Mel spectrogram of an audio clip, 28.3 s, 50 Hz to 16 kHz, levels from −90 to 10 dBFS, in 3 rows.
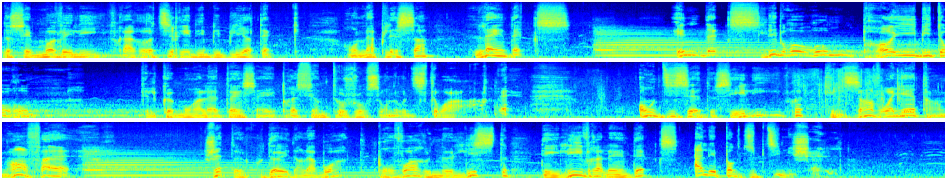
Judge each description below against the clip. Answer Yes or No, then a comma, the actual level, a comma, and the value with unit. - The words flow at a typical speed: No, slow, 110 wpm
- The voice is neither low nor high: No, low, 130 Hz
